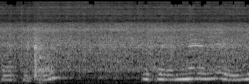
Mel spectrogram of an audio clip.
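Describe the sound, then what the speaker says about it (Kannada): Masala seasoned with salt is stirred and fried in a pan for sprouted horse gram sambar, giving a steady close sizzle broken by scraping stirs. "ಸ್ವಲ್ಪ ಉಪ್ಪು ಹಾಕ್ತಾಯಿದ್ದೀನಿ ಮಿಕ್ಸ್ ಮಾಡ್ತಾಯಿದ್ದೀನಿ"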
